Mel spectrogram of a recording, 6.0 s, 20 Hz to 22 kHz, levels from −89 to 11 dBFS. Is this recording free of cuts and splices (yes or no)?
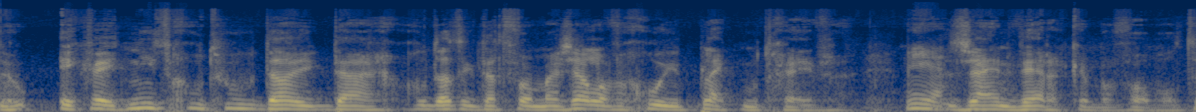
yes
